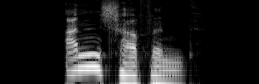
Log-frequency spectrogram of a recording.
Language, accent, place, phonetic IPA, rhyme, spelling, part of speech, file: German, Germany, Berlin, [ˈanˌʃafn̩t], -anʃafn̩t, anschaffend, verb, De-anschaffend.ogg
- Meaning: present participle of anschaffen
